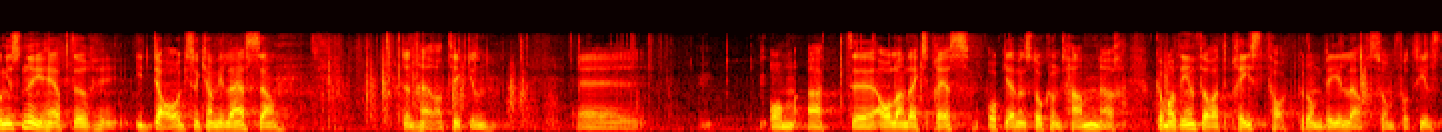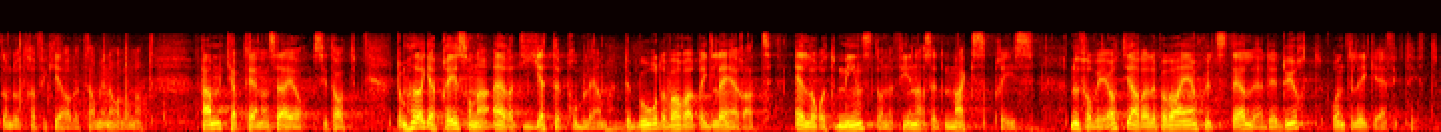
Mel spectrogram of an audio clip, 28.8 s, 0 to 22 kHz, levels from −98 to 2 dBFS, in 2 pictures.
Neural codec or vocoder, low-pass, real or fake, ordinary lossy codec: none; none; real; none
